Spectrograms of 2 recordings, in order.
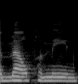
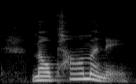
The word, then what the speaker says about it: Melpomene: in with an O as in body, me with an E that sounds like the I in which. See, I can't even do it, and it's renowned for me. And a concluding long stress syllable, ni, with an E as in we or free.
